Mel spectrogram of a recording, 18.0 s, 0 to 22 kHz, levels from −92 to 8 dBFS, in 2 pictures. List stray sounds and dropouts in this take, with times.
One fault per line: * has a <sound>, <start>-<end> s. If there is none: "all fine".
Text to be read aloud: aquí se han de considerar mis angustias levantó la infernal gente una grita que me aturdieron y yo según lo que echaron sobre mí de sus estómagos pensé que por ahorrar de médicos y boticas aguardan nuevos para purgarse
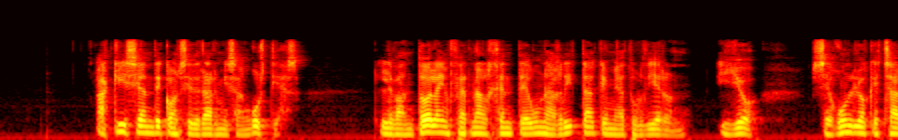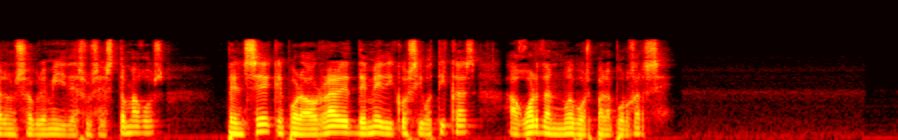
all fine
